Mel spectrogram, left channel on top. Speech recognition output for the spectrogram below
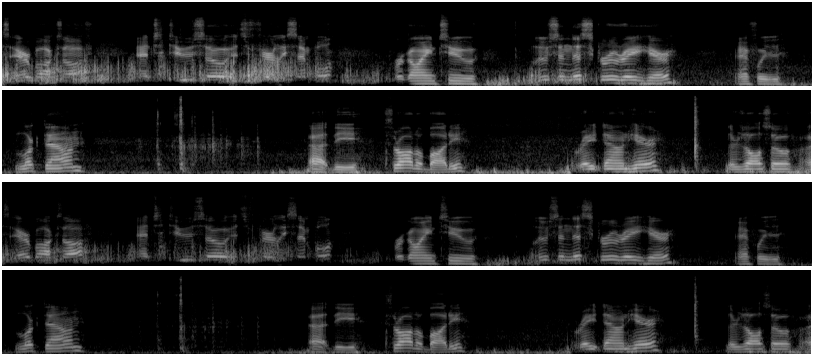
air box off, and to do so it's fairly simple. We're going to loosen this screw right here, and if we look down at the throttle body right down here, there's also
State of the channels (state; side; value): quieter; right; 7.6 dB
